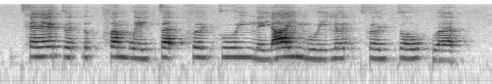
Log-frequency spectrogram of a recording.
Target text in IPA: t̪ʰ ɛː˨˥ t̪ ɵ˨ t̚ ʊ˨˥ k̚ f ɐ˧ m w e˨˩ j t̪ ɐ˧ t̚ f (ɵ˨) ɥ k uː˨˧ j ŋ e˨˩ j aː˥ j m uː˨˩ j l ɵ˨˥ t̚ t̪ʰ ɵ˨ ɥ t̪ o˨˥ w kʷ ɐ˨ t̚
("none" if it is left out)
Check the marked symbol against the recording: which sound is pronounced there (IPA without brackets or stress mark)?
ɵ˧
